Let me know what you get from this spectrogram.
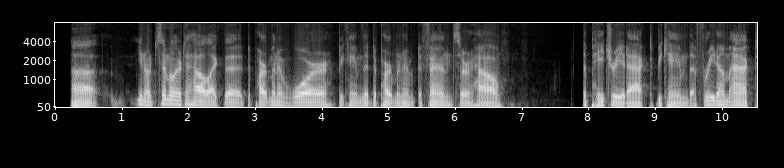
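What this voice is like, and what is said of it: Soft NPR-style radio voice. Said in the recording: “NPR voice ... nice and softly”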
